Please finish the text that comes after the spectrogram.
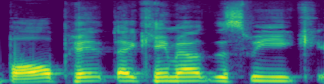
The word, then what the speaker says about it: BALL x PIT: Um I'm interested in playing a game called Ball Pit that came out this week. Uh it is a It's like Hunter Hunter where you don't pronounce the X.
